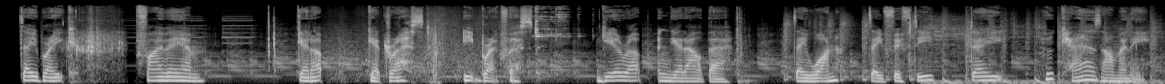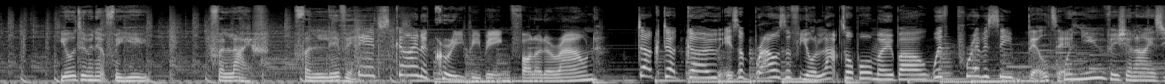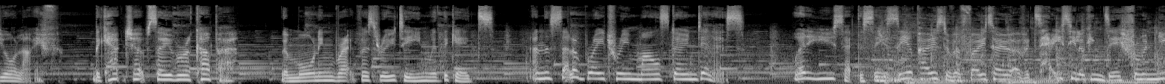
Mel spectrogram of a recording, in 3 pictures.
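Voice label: radio, British, Urban British and Indian accents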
